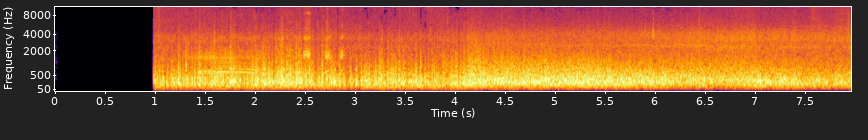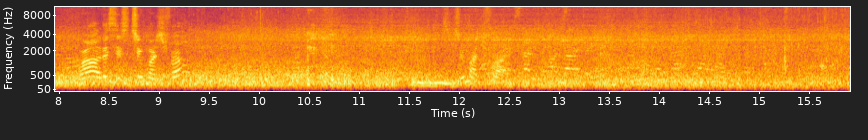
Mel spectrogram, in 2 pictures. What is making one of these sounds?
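Wind blows loudly and buffets across the deck.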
